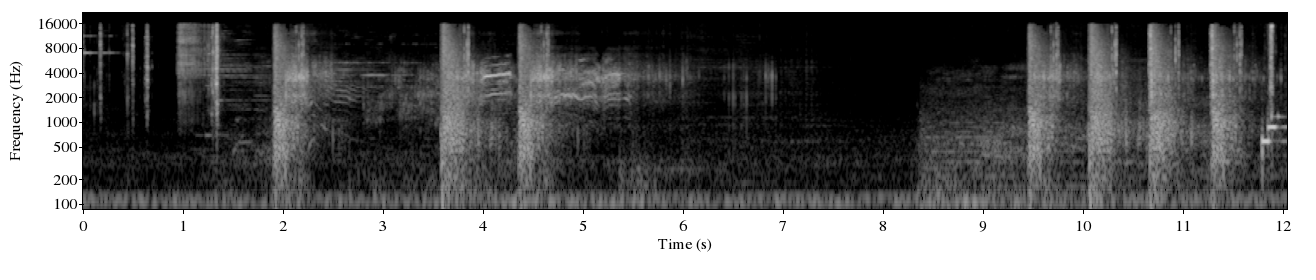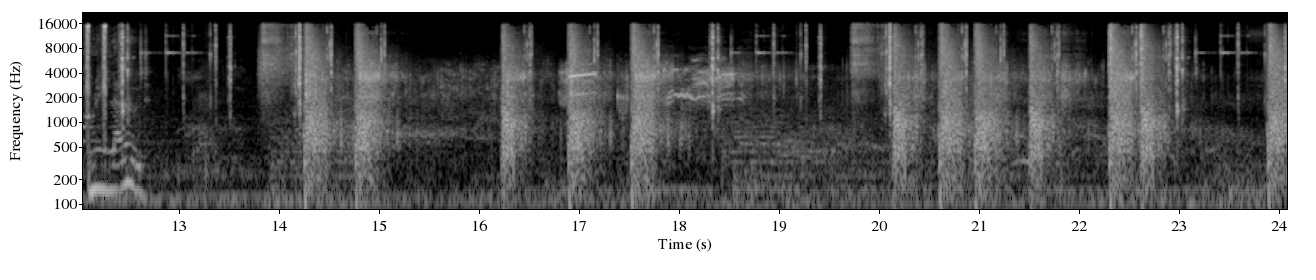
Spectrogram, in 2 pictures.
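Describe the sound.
Sharp electric zaps from a Tesla coil weapon firing in a video game ring out in many rapid bursts, each a crisp cracking snap, with a brief lull in the middle before the volley resumes.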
